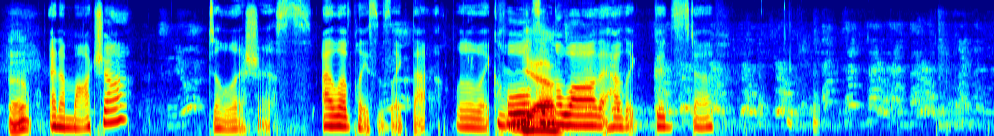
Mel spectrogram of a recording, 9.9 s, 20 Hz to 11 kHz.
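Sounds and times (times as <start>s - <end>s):
speech: 0.1s - 1.4s, 2.1s - 7.3s
dog yipping: 6.6s - 9.6s.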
